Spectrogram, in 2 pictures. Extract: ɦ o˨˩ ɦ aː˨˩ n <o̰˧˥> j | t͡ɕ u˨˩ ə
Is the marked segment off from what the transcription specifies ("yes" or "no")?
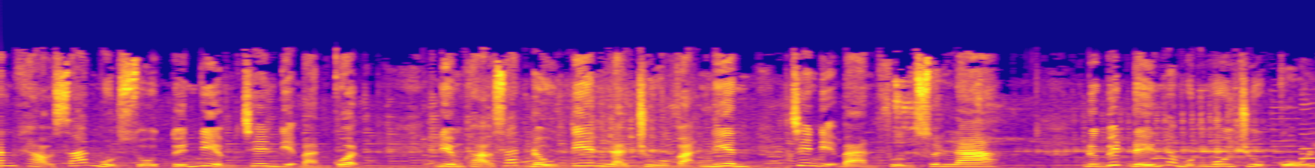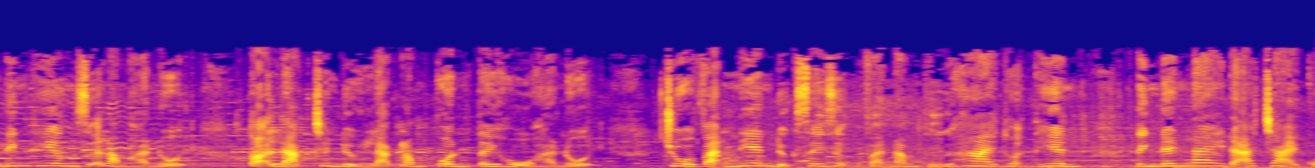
yes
